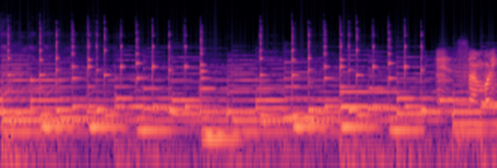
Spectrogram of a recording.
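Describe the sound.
A phone ringtone plays a bright, bell-like melody of quick plucked notes over sustained harmony, repeating steadily and fairly loud throughout.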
